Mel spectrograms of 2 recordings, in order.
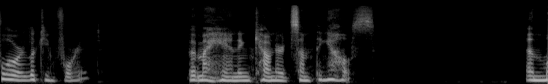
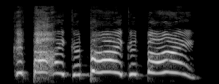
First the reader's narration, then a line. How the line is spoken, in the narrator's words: I kept screaming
